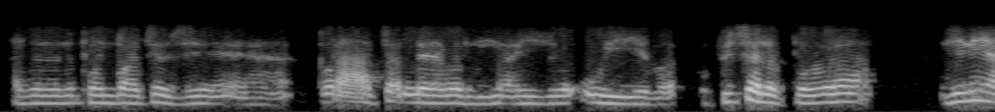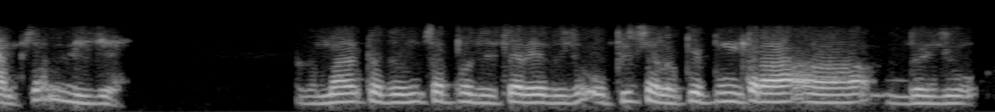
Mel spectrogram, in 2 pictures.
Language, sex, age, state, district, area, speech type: Manipuri, male, 45-60, Manipur, Imphal East, rural, conversation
